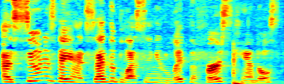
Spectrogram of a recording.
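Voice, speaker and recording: A woman teacher reading a storybook aloud to young children, deliberate and expressive, pausing to explain. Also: on the high side, a little hiss or hum, low-quality recording. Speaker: pre-kindergarten teacher.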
